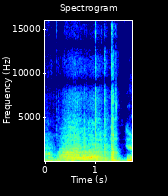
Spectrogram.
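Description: A drawer on a US General metal tool chest in a workshop slides open with a short rolling rumble and a faint clack at the end, close by.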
